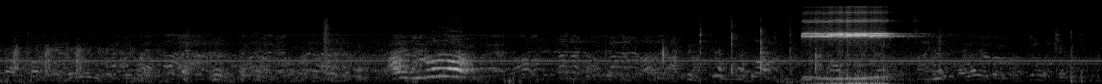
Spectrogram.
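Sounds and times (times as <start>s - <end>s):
referee's whistle blast: 8.0s - 9.4s.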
